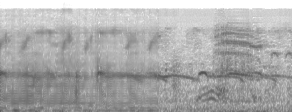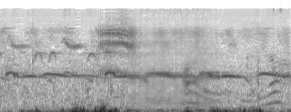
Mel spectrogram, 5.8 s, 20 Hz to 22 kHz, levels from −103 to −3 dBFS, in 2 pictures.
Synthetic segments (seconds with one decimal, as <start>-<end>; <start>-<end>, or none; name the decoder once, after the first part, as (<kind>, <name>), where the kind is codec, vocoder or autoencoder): 0.0-1.6 (vocoder, BigVGAN v2); 4.2-5.1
